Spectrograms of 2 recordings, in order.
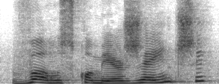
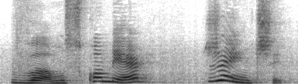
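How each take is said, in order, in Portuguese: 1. Continua sem pausa antes de gente. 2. Há uma pausa antes de gente.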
